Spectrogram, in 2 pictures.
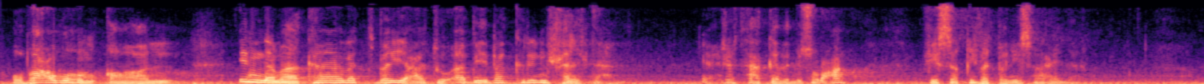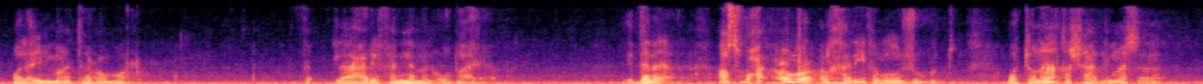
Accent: Saudi Arabia; ما هي موجودة في الكتب التي عندنا في السعودية

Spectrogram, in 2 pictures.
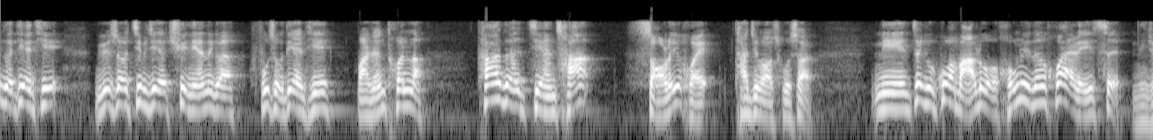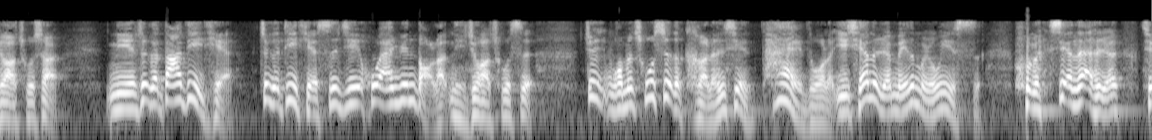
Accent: China; 我说的是我们中国人直到今天都还没有发展出现代复杂文明、复杂社会所需要的相应的文明素质

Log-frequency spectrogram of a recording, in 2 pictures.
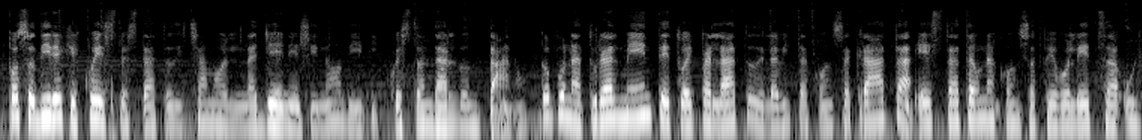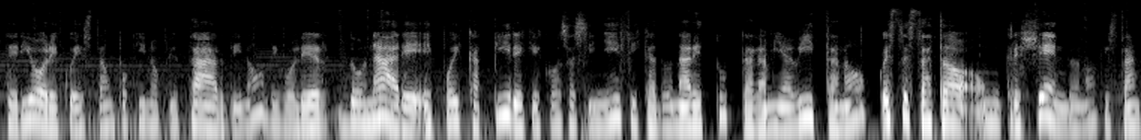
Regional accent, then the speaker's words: Costa Rica; now in Padua, Italy; Io vengo da un paese lontano nell'America centrale che si chiama Costa Rica, un piccolo paese.

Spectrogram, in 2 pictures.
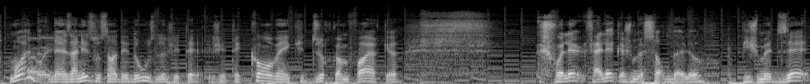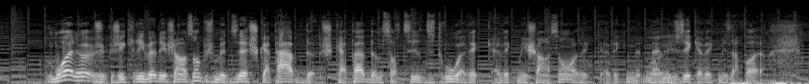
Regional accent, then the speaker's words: Rouyn-Noranda, Quebec, Canada; Après ça, on faisait nos études secondaires, puis ça l'arrêtait là, chez moi, à Rouyn-Noranda.

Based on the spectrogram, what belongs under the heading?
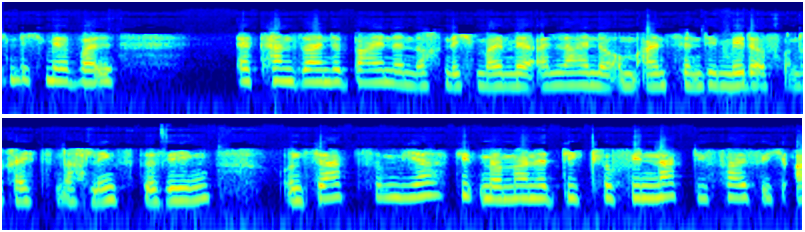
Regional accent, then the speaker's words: Cologne, North Rhine-Westphalia, Germany; born there; ich bin in Köln einarmig geboren worden.

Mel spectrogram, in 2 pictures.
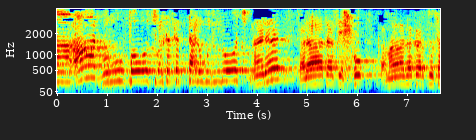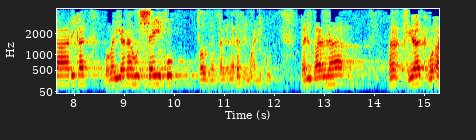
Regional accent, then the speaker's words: Sudan; إني أنا من السودان

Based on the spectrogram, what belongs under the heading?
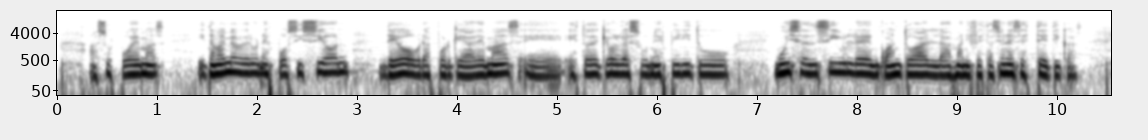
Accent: Paraguay; born there; Nací en Paraguay, pero soy del mundo, al fin y al cabo.

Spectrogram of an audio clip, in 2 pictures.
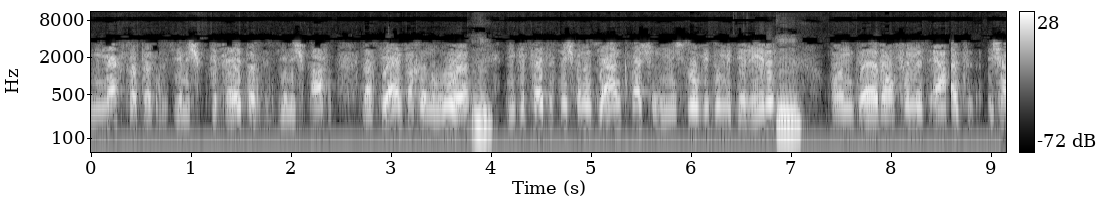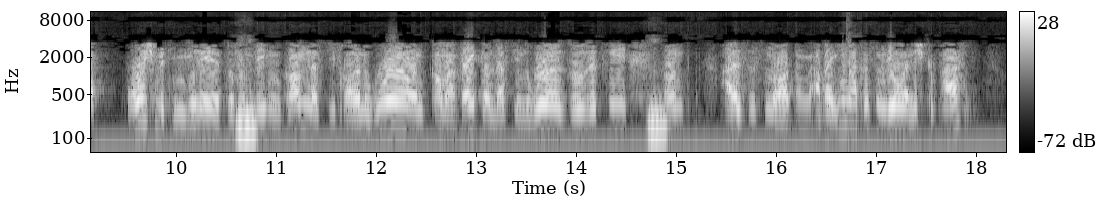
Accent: Berlin, Germany; Ja, ich komme aus Berlin.

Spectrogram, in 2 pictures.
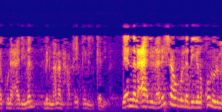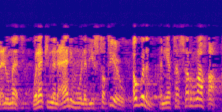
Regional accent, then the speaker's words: Morocco; عندنا بالمغرب والأندلس

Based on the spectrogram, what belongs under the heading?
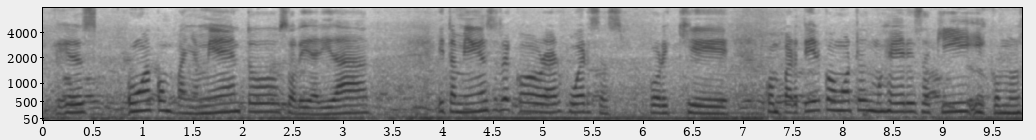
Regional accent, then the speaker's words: Cabagra, Puntarenas, Costa Rica; yo vengo del territorio de Cabagra.

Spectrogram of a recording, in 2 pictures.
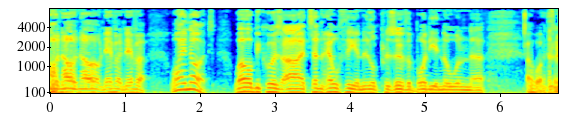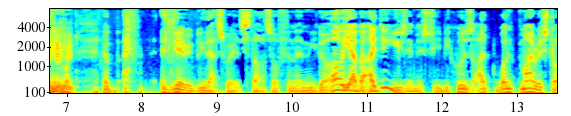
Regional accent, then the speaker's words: South Africa; being South African, it's hard to use.

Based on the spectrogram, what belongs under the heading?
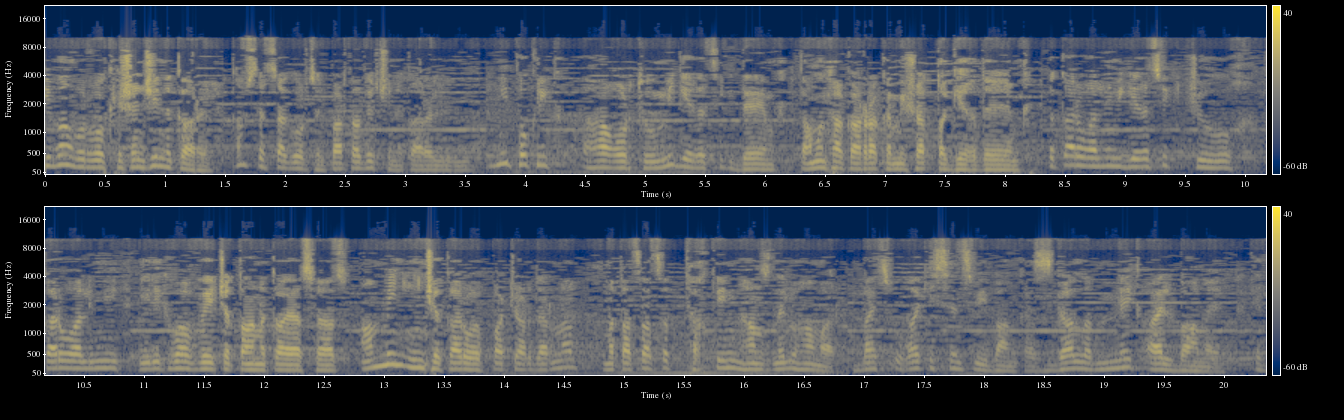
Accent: Goris, Syunik, Armenia; born there; Ծնվել եմ Գորիսում, սովորել եմ Երևանի Պոլիտեխնիկական ինստիտուտի ճարտարապետական բաժնում։

